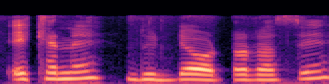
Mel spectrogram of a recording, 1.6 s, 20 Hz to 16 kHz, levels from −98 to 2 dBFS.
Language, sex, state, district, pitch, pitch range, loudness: Bengali, female, West Bengal, Kolkata, 235 Hz, 225-265 Hz, -15 LUFS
